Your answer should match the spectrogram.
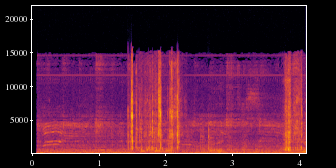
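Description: Steady low rumble of a tow boat underway, picked up close on a handheld camera, with several sharp knocks from the camera being handled.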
